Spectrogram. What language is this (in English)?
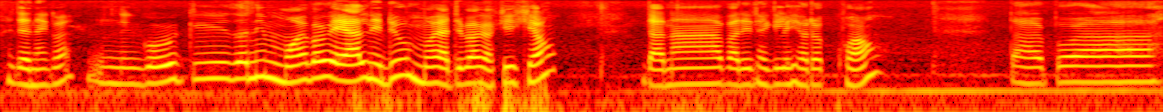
Assamese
